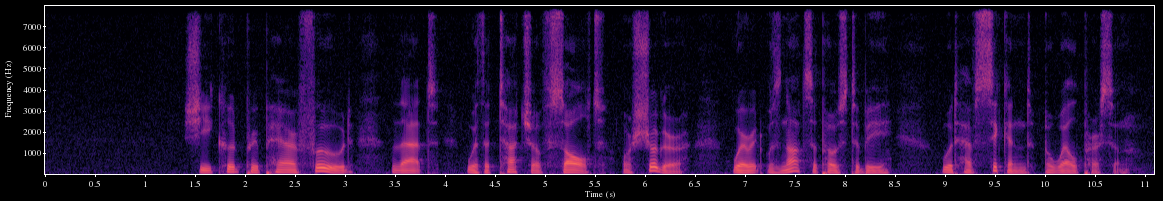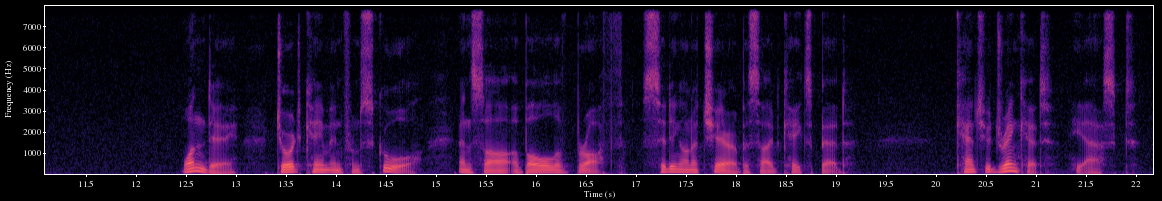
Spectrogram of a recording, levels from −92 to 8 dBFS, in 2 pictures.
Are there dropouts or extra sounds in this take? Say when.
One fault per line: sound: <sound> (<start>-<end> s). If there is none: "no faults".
no faults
